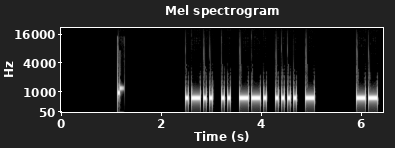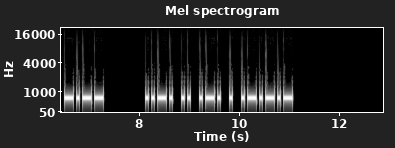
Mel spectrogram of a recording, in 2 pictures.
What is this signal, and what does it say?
Morse code, heard as a keyed tone, about 20 wpm, 700 Hz. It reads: LIGHT MY FIRE.
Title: 2x Word-Spacing - Sentences from Top 400 Words - 20wpm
